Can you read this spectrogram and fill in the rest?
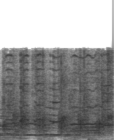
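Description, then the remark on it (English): An audience claps steadily for the next comedian being introduced, a dense wash of many hands at even loudness with no one speaking, and a faint held tone runs underneath. “And you guys are gonna love him, so clap like you've never clapped before for”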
